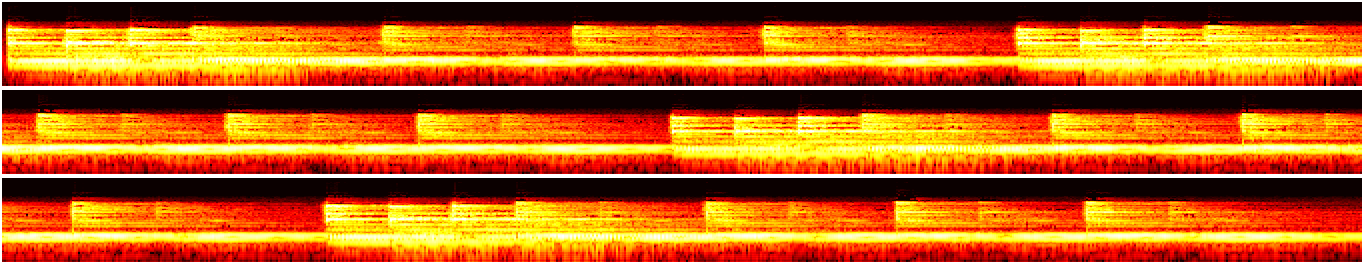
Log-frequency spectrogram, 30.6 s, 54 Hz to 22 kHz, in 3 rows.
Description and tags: Recorded different signals from my cellphone Edited. ZOOM H1.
